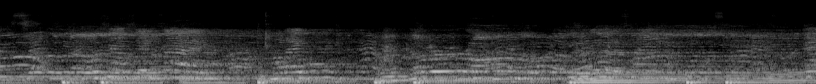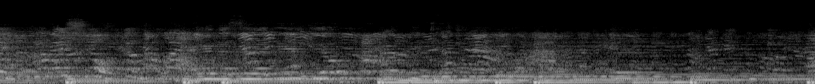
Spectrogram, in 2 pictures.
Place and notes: {
  "title": "金峰鄉公所正興村, Jinfeng Township - At a tribal party",
  "date": "2018-04-05 19:01:00",
  "description": "At a tribal party, Paiwan people",
  "latitude": "22.60",
  "longitude": "121.00",
  "altitude": "45",
  "timezone": "Asia/Taipei"
}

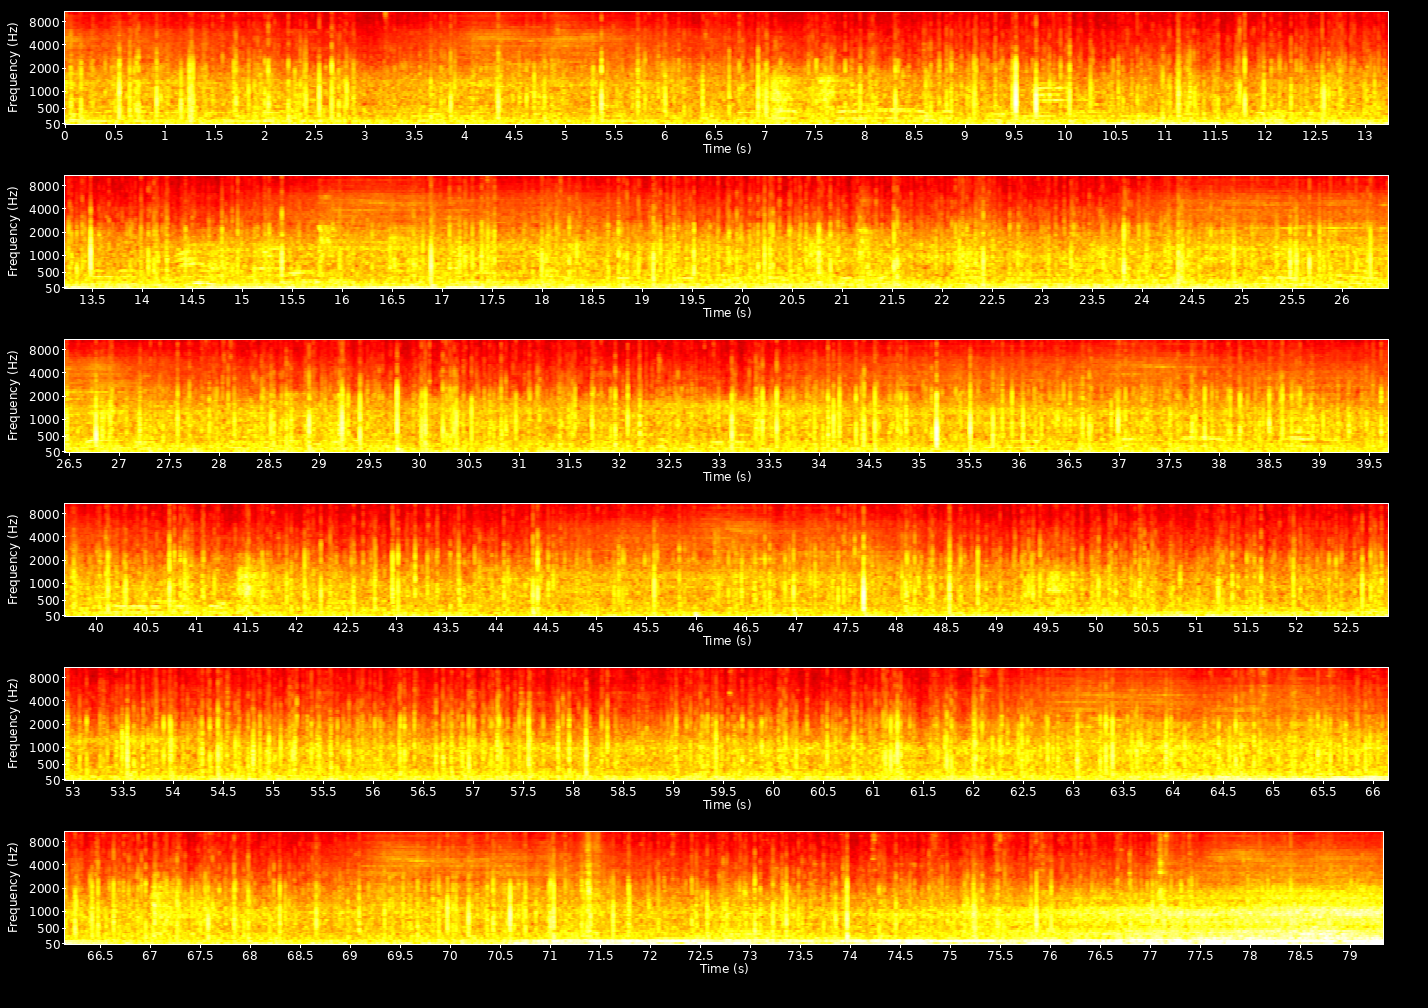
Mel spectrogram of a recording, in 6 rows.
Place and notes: {
  "title": "Contención Island Day 15 inner east - Walking to the sounds of Contención Island Day 15 Tuesday January 19th",
  "date": "2021-01-19 10:36:00",
  "description": "The Drive Moor Crescent Moorfield Ilford Road\nTwo men with hi-viz stripes\nwork on the platforms\nAcross the track a dunnock\npicks its way through the shrubbery\nThe outbound train has nine passengers\na decreased service",
  "latitude": "55.00",
  "longitude": "-1.61",
  "altitude": "63",
  "timezone": "Europe/London"
}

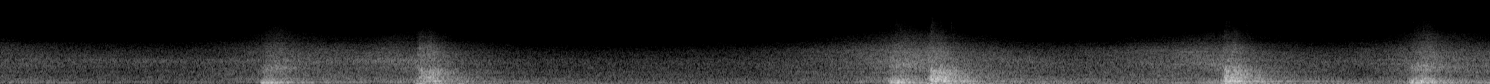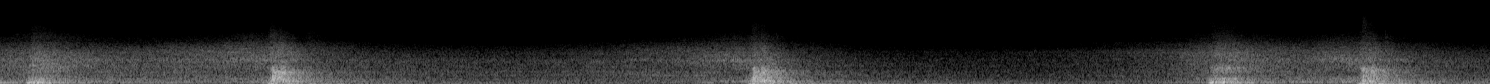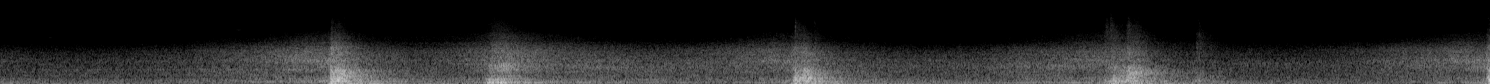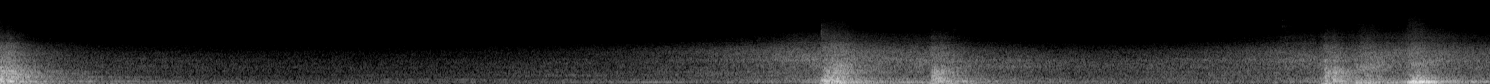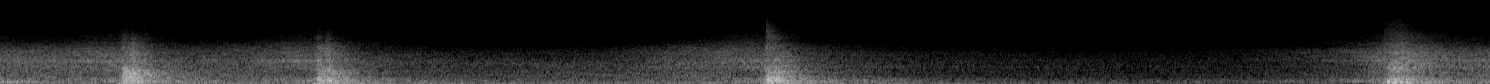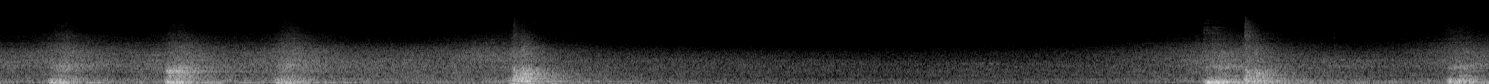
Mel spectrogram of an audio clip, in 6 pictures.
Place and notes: {
  "title": "Camon, France - Inside the bridge",
  "date": "2017-11-05 12:50:00",
  "description": "Inside the Jules Verne bridge. Its clearly not the best viaduct, sound is quite basic as its a concrete bridge and not a steel bridge, but ok, simply I was here... The Jules Verne is a major bridge, enormous concrete bulk, crossing swamps and the Somme river. As its not steel, the concrete absorbs resonance.",
  "latitude": "49.89",
  "longitude": "2.37",
  "altitude": "40",
  "timezone": "Europe/Paris"
}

